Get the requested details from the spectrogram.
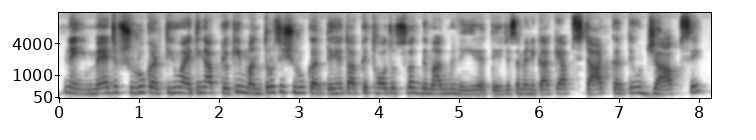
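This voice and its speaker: A young adult woman, a spiritual speaker, calmly and earnestly answering questions in a podcast interview, often restarting her sentences. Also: mid-range voice, brisk, hardly any pauses. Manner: calm, earnest explaining with frequent restarts.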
